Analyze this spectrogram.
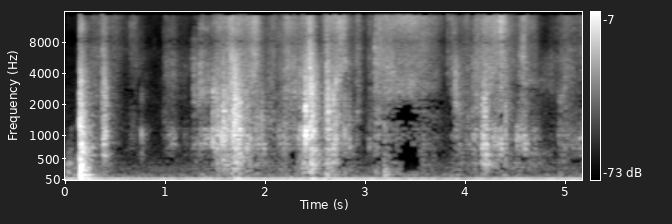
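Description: Paper pages of a handmade journal rustling and crinkling as they are turned by hand, in uneven soft brushes, with a short tap just after the start.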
